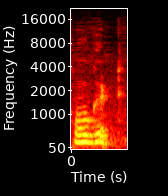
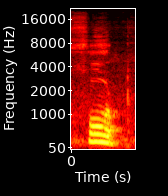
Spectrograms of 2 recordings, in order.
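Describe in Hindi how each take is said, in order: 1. t से पहले g की ध्वनि सुनाई देती है। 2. t से पहले g की कोई ध्वनि सुनाई नहीं देती। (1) "इसको फोगट नहीं पढ़ेंगे" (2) "जी एच साइलेंट रहेगा"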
